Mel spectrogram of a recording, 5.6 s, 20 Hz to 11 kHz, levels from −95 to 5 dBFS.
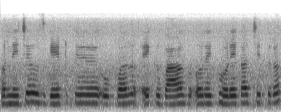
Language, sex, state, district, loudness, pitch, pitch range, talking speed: Hindi, female, Maharashtra, Chandrapur, -16 LUFS, 200 Hz, 195-210 Hz, 150 wpm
